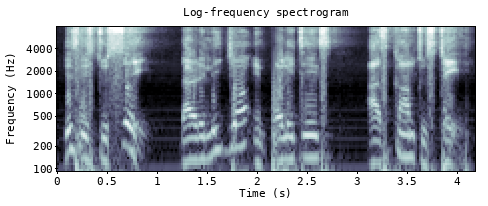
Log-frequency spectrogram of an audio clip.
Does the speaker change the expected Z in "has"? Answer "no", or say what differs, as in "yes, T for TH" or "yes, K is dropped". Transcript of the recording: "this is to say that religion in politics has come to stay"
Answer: yes, S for Z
